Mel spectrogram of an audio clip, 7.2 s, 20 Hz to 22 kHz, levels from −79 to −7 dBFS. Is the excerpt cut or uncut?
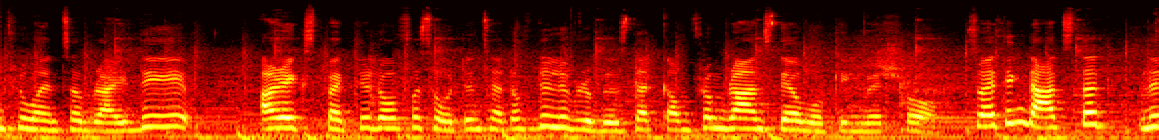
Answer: uncut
